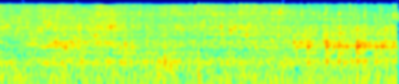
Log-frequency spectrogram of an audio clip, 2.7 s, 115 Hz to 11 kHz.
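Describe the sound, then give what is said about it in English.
About 2.5 cups of coconut water pours steadily into a Vitamix blender jar, a continuous splashing gush with no talking, lasting a few seconds. “And to start with, we're going to actually be using 2.5 cups of coconut water, which we showed you earlier how to open the coconuts.”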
